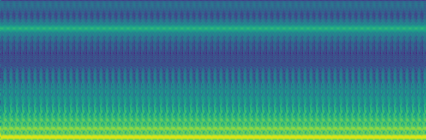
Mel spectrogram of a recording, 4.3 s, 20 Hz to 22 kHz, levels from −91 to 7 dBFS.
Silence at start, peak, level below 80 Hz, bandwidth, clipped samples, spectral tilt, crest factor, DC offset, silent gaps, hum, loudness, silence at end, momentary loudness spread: 0 s; 0 dBFS; -20 dBFS; 12 kHz; 80%; -9 dB/octave; 0 dB; under 0.1%; none; 50 Hz at -15 dBFS; -2 LUFS; 0 s; 0 LU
